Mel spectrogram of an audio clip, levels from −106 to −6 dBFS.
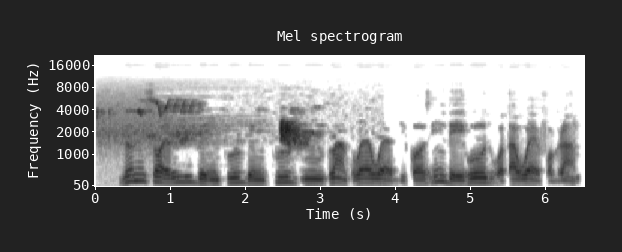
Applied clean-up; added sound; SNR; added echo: classical method Wiener filter.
